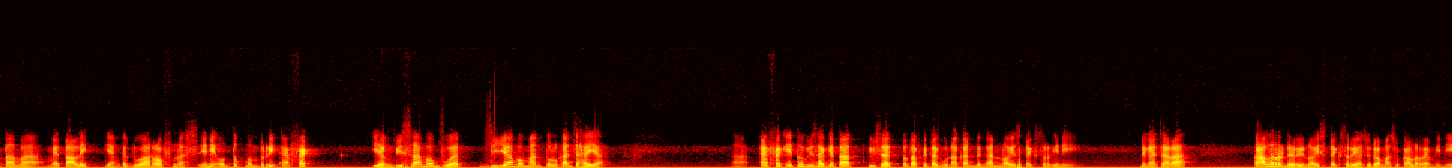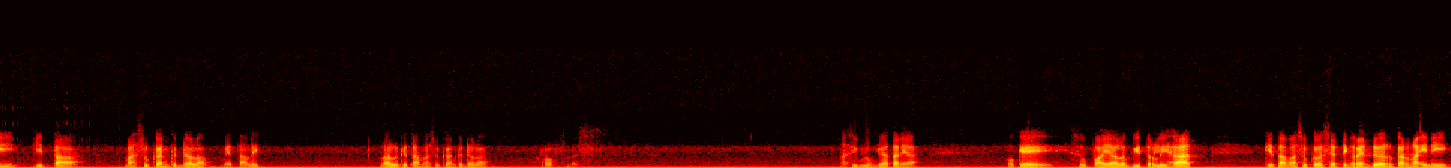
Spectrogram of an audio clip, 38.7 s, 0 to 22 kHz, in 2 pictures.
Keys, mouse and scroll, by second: 10.3-13.3 drag, 20.6-23.6 drag, 24.4 click, 27.6-28.3 middle drag, 28.3-28.6 scroll up 2, 28.6-30.2 middle drag, 30.2-30.7 scroll down 1, 30.7 middle click, 31.1-31.5 scroll down 3, 31.5 middle click, 32.3-32.6 scroll down 3, 32.6-33.3 shift+middle drag, 33.3-33.6 scroll down 3, 33.6 shift+middle click, 34.0 scroll down 3, 34.3-37.2 shift+middle drag, 37.2 click.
